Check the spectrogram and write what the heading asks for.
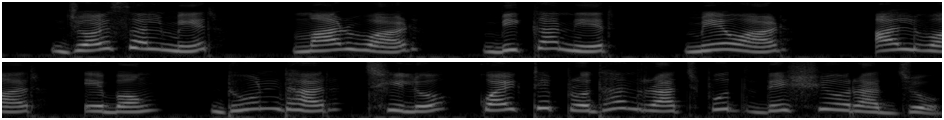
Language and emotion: Bengali, neutral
